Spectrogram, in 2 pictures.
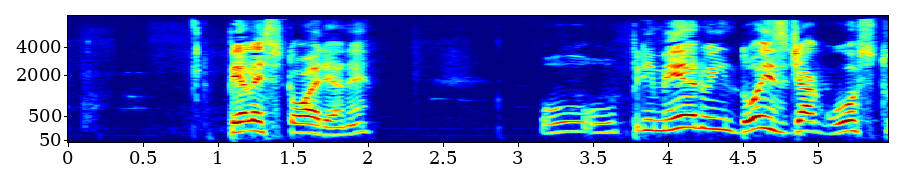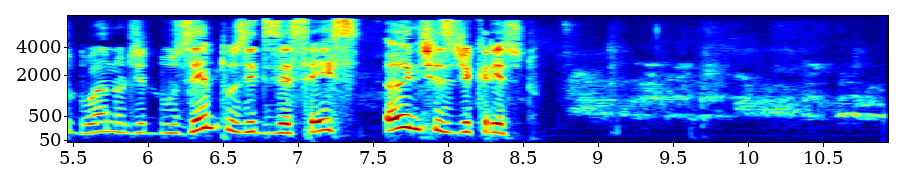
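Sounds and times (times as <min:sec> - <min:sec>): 
pack of dogs barking outdoors: 0:00.1 - 0:00.7, 0:07.2 - 0:08.2, 0:08.8 - 0:10.9
speech: 0:01.1 - 0:02.1, 0:03.2 - 0:08.7.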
